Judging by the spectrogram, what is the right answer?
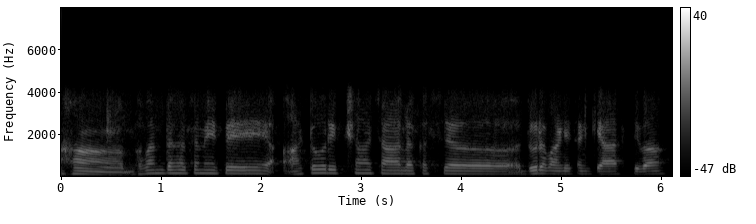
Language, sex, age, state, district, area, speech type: Sanskrit, male, 18-30, Karnataka, Uttara Kannada, urban, conversation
